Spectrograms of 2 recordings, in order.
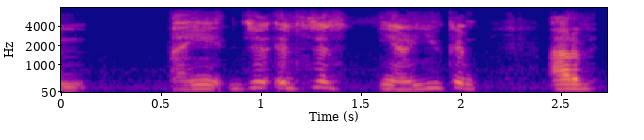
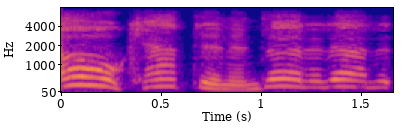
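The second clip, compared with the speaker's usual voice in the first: breathless, very high-pitched voice; 10 semitones higher, 3 dB louder than usual. Imitating a character's voice, high-pitched and breathless. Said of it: "so high-pitched and so breathless".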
